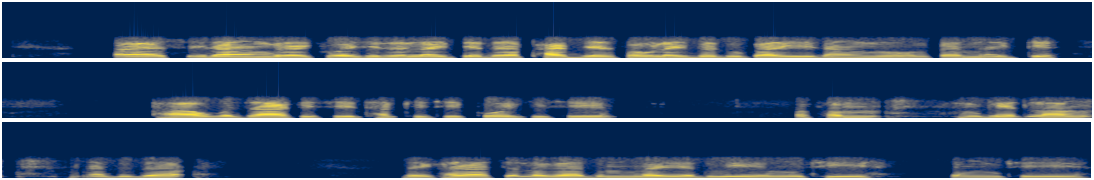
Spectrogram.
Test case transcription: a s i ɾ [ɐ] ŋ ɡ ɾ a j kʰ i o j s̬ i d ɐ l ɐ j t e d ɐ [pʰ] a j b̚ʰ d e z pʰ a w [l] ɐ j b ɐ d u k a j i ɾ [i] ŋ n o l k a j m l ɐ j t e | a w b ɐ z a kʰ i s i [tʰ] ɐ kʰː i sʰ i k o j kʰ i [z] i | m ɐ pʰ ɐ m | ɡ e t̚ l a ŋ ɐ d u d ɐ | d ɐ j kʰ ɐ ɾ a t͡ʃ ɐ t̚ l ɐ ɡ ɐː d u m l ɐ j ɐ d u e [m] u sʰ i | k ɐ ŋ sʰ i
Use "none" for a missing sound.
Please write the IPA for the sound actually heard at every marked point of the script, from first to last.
a, pʰ, l, a, tʰ, s, ŋ

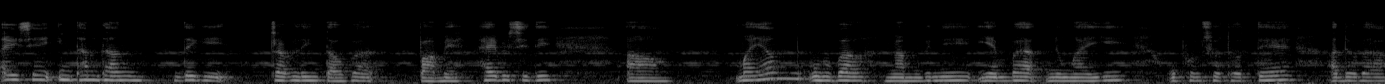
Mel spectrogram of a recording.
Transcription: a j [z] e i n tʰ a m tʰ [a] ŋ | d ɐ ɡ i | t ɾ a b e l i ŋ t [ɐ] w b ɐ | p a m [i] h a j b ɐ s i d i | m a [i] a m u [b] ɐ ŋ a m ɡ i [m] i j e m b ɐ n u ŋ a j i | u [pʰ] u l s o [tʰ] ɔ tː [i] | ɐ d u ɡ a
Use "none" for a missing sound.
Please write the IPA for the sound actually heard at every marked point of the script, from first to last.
s, a, a, e, j, b, n, pʰ, tʰ, e

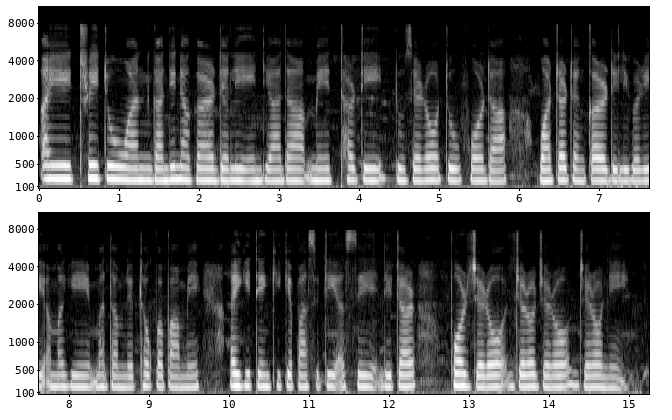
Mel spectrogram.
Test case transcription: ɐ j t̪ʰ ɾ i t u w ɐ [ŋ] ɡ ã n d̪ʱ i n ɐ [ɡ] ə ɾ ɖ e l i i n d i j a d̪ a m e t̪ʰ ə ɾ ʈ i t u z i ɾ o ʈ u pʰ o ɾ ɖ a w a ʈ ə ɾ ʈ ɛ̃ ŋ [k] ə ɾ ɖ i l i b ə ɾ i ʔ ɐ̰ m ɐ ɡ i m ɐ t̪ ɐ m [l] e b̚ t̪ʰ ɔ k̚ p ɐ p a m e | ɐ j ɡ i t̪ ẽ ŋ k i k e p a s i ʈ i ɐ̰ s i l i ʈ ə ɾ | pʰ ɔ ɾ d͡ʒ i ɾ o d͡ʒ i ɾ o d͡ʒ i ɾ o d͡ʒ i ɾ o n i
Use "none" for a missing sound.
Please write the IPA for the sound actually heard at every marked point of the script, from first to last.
n, ɡ, k, l

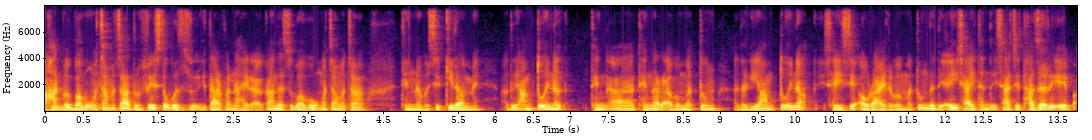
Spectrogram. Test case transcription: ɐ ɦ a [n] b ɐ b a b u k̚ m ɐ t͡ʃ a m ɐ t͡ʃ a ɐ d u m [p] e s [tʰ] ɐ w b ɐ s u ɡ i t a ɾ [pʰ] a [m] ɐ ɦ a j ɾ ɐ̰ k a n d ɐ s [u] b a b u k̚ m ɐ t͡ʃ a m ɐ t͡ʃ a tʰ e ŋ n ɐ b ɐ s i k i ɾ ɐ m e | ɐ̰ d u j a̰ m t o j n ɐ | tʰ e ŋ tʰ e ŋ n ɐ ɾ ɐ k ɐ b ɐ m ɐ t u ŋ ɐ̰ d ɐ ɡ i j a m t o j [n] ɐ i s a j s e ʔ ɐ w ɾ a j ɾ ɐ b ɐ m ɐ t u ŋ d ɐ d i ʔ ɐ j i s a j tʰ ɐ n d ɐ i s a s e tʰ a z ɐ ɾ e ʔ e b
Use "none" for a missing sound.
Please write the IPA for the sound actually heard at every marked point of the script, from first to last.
n, pʰ, t, pʰ, n, u, n

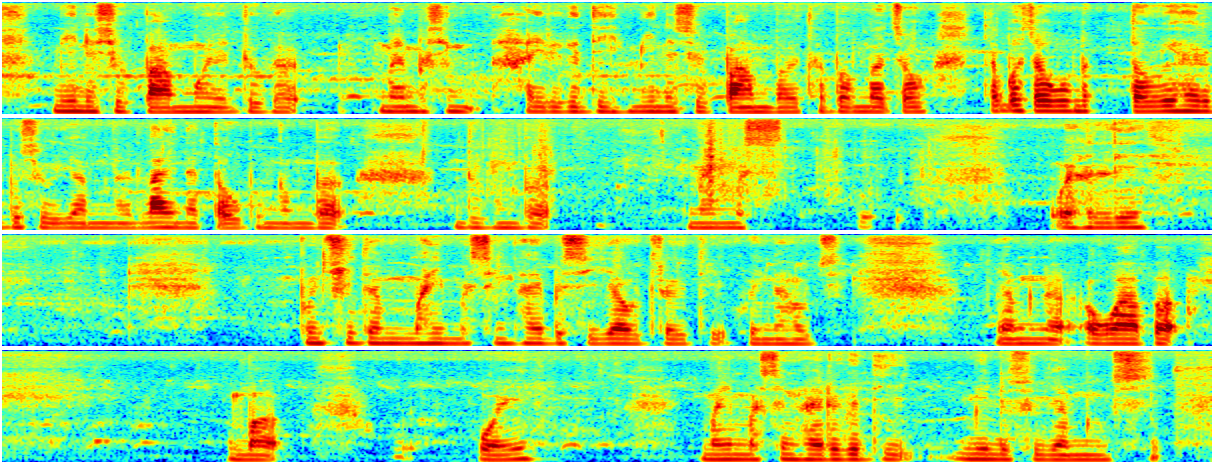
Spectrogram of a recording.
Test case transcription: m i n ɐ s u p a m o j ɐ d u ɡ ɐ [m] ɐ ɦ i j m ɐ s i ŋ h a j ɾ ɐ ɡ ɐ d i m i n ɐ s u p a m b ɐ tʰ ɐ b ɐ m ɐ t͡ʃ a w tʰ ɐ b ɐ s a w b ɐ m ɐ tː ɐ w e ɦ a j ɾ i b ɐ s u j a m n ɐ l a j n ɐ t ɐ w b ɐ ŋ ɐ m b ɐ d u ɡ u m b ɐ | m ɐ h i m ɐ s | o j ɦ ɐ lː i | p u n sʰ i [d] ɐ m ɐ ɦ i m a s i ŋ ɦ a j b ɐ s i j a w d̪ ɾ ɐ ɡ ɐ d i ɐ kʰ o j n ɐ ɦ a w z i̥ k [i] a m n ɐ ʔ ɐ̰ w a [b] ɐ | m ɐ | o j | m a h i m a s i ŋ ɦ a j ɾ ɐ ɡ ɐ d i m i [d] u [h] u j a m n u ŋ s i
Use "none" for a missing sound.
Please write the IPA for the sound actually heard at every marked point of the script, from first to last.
m, d, j, b, n, s

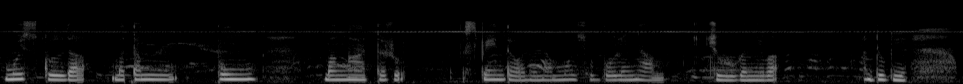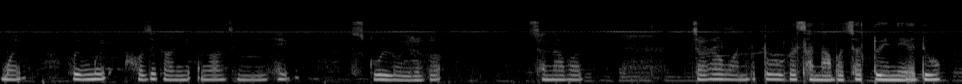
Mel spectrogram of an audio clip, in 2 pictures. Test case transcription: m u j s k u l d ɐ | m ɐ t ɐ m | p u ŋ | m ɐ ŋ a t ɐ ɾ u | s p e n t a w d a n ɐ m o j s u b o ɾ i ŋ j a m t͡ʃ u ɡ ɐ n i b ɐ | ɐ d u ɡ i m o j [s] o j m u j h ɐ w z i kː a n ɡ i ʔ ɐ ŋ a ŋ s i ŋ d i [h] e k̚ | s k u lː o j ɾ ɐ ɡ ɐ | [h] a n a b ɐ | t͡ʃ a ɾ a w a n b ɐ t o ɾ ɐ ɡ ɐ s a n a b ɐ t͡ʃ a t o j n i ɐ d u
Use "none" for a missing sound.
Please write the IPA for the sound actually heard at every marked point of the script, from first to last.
h, h, s

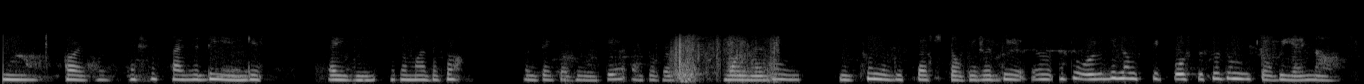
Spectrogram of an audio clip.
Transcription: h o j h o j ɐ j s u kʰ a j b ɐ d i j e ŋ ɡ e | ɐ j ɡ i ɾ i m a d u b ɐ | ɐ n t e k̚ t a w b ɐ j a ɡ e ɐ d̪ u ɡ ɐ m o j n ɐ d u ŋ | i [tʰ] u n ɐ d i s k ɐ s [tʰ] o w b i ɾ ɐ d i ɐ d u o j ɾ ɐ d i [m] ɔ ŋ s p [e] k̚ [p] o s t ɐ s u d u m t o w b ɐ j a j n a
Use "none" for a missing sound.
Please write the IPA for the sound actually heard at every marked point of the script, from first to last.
tʰ, t, n, i, p

